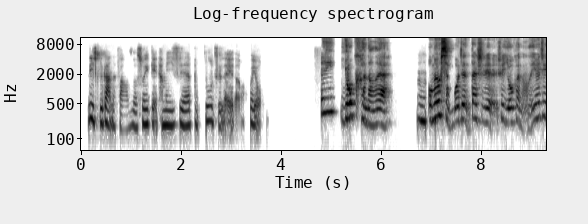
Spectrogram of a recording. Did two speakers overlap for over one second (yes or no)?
no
